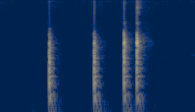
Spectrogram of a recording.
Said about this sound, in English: They knocked again.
